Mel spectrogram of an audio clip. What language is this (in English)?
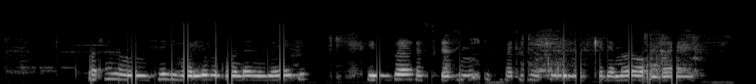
Swahili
